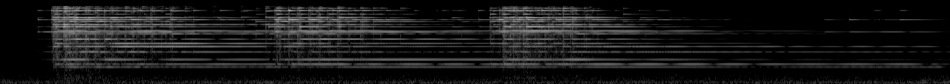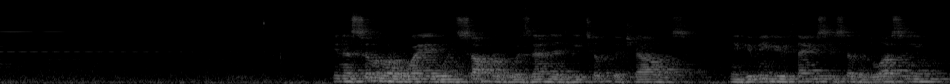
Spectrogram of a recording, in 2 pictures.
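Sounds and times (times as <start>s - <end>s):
altar bells ringing: 0.4s - 11.8s.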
